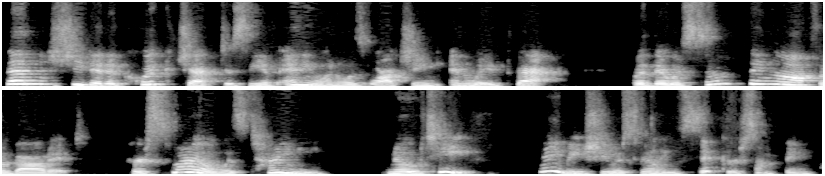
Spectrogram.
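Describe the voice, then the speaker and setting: Female teacher, mid-pitched, storytelling read-aloud for a video class, informal and expressive, audible room echo. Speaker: teacher reading a novel aloud to an online class. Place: indoor room, online class call.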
